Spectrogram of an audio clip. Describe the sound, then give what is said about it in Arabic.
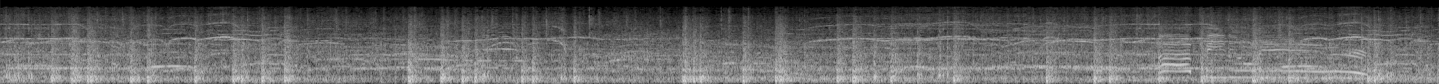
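Fireworks explode in a dense, continuous barrage, sharp cracks and bangs overlapping with crackling bursts and whistling rises, loud and unbroken for the whole stretch. “نعم يا السادة حان وقت الألعاب النارية”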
